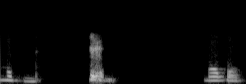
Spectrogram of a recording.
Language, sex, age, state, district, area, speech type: Nepali, female, 45-60, West Bengal, Darjeeling, rural, conversation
